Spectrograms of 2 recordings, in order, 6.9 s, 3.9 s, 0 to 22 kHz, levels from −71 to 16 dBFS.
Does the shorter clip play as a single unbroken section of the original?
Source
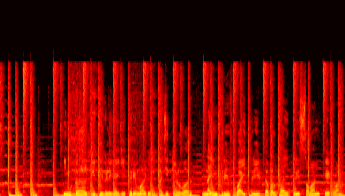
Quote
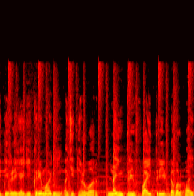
yes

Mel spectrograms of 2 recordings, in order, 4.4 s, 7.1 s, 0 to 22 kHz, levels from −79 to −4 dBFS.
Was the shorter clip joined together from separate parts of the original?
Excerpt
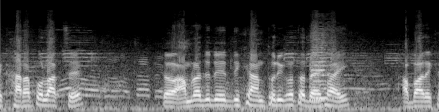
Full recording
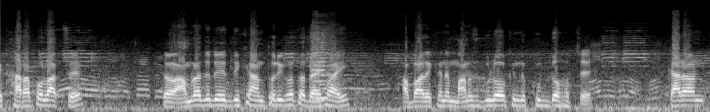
no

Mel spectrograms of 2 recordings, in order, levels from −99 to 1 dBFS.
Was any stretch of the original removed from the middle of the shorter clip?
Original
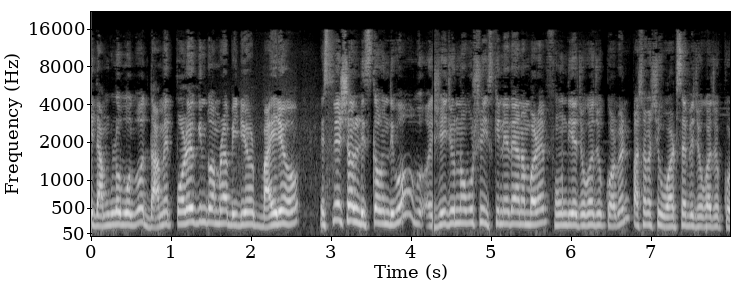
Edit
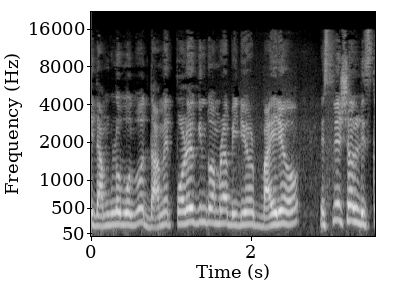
no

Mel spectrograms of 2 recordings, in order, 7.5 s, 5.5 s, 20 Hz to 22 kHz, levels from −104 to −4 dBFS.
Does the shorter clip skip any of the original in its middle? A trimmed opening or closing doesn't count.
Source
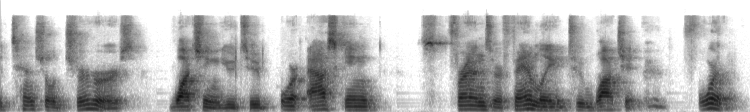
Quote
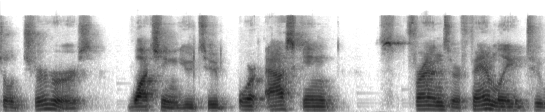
no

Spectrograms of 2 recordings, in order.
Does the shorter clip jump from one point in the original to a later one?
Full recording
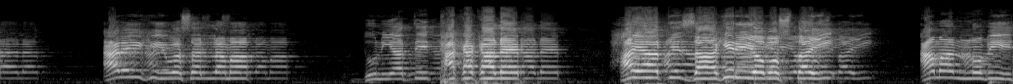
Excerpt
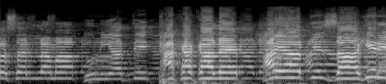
yes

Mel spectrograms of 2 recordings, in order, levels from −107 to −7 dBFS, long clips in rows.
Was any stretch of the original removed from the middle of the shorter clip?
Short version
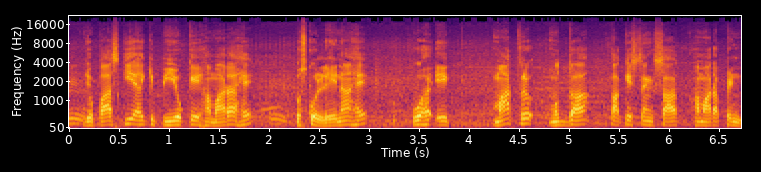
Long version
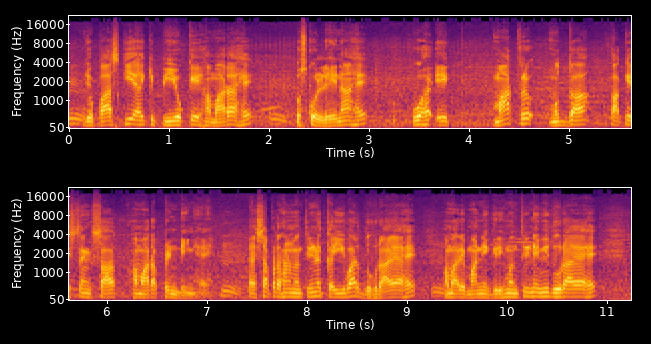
no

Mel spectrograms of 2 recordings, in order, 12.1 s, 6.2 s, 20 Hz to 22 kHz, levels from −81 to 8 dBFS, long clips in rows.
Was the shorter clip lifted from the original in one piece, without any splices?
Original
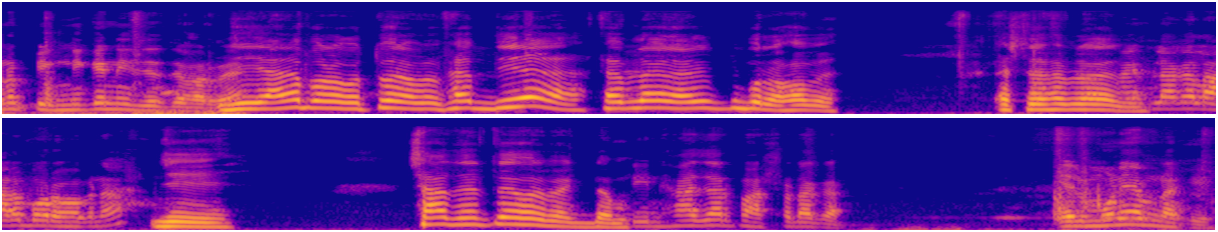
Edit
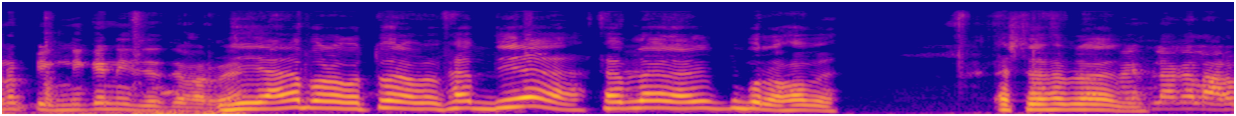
yes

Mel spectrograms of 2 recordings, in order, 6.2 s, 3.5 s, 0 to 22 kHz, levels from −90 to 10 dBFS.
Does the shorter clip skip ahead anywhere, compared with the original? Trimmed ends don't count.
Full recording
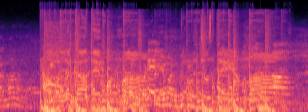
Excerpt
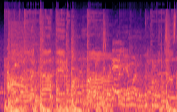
no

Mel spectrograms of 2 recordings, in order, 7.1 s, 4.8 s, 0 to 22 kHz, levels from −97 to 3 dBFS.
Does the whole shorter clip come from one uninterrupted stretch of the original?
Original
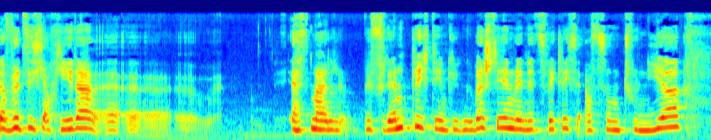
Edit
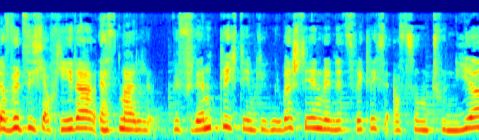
no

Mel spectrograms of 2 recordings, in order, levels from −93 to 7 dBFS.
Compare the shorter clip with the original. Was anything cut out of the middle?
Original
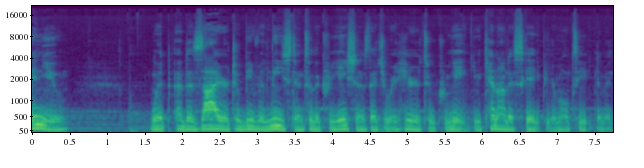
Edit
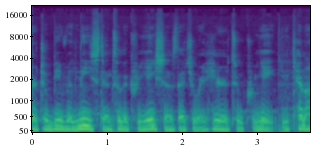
no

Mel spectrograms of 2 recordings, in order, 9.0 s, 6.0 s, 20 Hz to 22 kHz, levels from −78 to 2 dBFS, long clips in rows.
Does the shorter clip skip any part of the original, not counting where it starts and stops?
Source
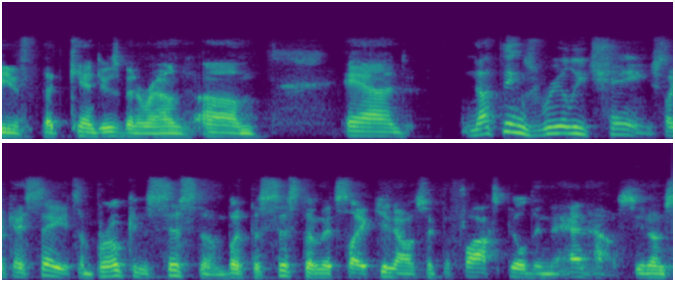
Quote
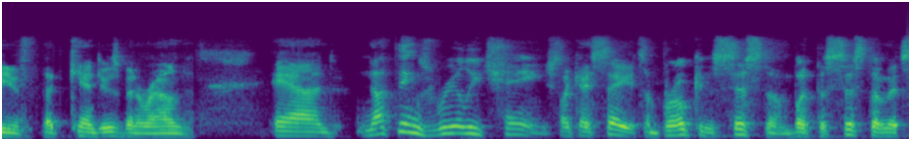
yes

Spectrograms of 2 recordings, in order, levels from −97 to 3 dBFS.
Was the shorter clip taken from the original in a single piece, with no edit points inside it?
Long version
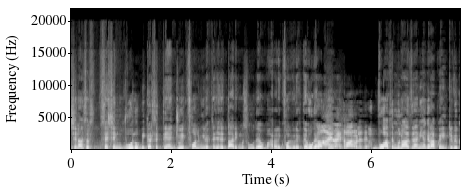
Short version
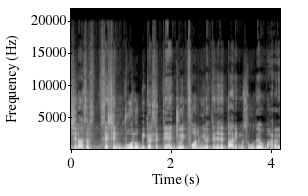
yes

